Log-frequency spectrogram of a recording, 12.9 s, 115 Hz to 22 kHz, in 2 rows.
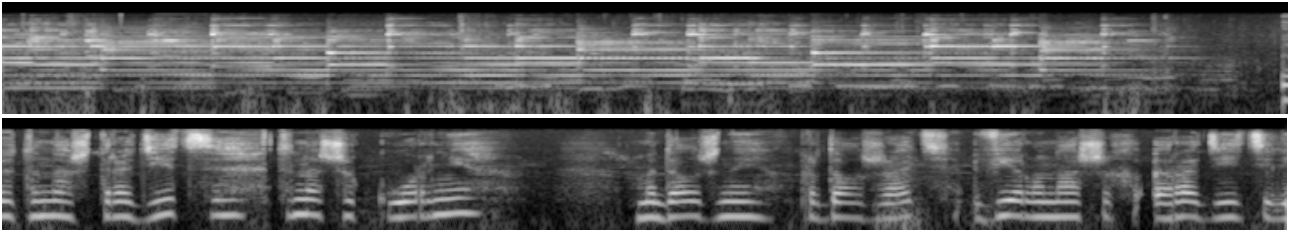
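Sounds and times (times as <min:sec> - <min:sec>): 
church bells ringing a peal at a church procession: 0:00.0 - 0:06.2
speech: 0:06.4 - 0:09.0, 0:09.6 - 0:12.8.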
